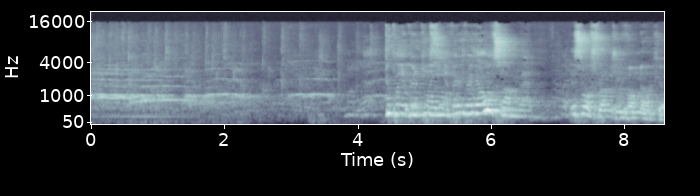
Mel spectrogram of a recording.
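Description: A rock band plays live on stage.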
